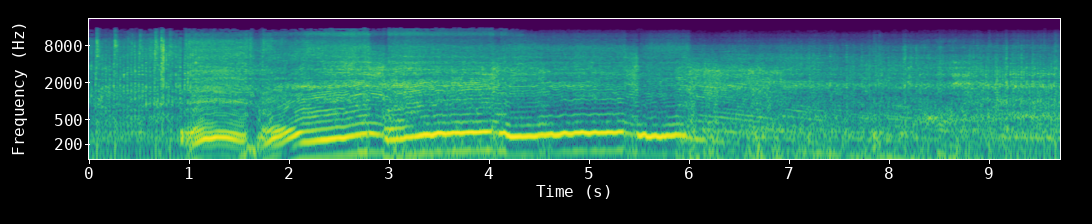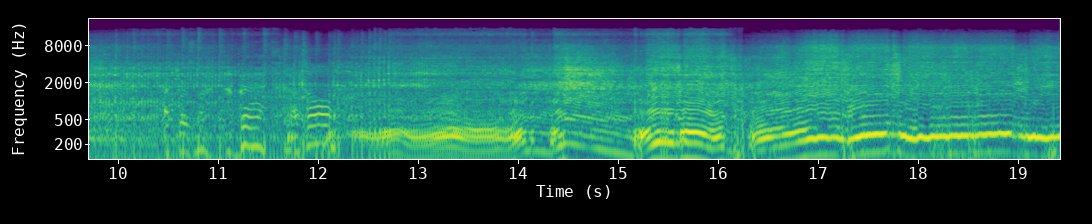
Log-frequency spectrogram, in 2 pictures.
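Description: An enduro motorcycle accelerates hard through the gears.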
